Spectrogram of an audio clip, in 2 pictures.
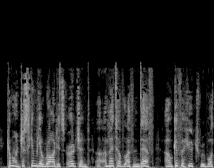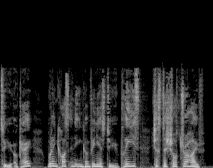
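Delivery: babbling on and on. A stranded man begs a driver for a ride: babbling. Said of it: "The man babbled".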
